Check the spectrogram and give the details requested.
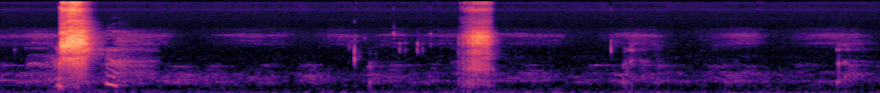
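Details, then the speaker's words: Two forceful sneezes a few seconds apart with a breathy catch between, then quiet sniffing, from an adult woman with allergy, itchy red eyes and itchy throat; allergic sneezing fit. "Sometimes if I elongate and build up, the sneeze will go away. The sneeze will go away, the itch won't."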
